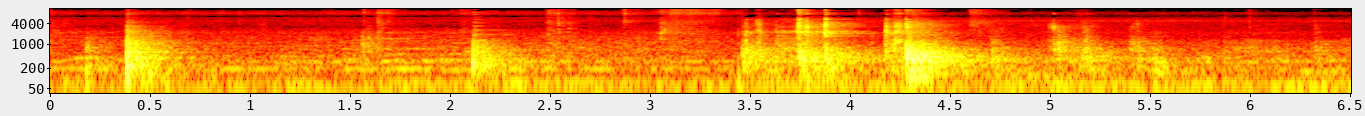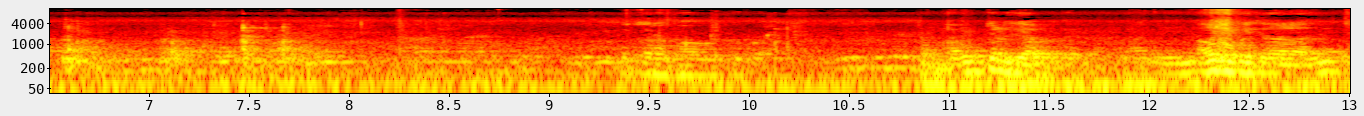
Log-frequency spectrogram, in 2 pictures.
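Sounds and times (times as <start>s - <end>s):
metal tools clanking on metal: 3.5s - 4.4s.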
